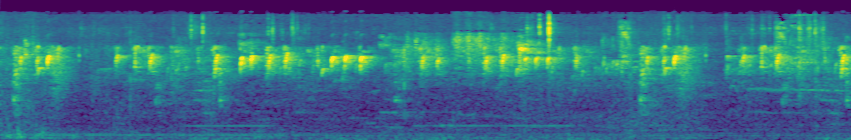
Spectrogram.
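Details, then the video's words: European goldfinch batbata for coaxing a silent goldfinch into song: fast, uneven series of bright chirps and short twitters throughout, with a faint low hum and tonal background. "اذا لديك مشكله في حسونك انو لا يغرد لا تخاف هذه البتبته الحل وعلاج الحسون الصامت بتبته"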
